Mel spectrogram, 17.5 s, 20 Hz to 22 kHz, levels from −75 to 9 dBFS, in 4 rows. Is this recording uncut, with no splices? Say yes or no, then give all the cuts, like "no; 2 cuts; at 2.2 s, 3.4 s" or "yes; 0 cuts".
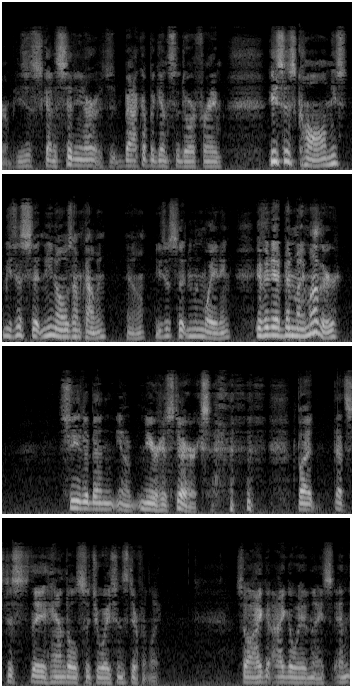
yes; 0 cuts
